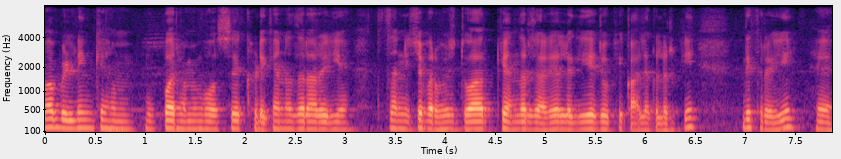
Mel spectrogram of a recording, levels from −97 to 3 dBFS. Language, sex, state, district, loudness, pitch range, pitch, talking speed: Hindi, male, Uttarakhand, Tehri Garhwal, -21 LUFS, 125-140 Hz, 130 Hz, 220 wpm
